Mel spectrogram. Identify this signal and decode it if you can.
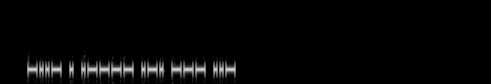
Morse code, heard as a keyed tone, about 40 wpm, 700 Hz. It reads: XE1ROU
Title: DXCC-100 Call Signs - 6 Characters - Repeated 3x - 40wpm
